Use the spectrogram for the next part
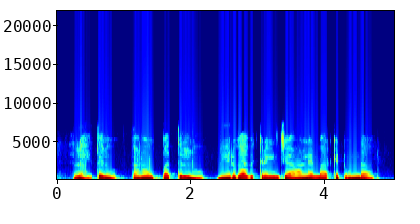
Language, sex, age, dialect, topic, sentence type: Telugu, female, 18-24, Utterandhra, agriculture, statement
